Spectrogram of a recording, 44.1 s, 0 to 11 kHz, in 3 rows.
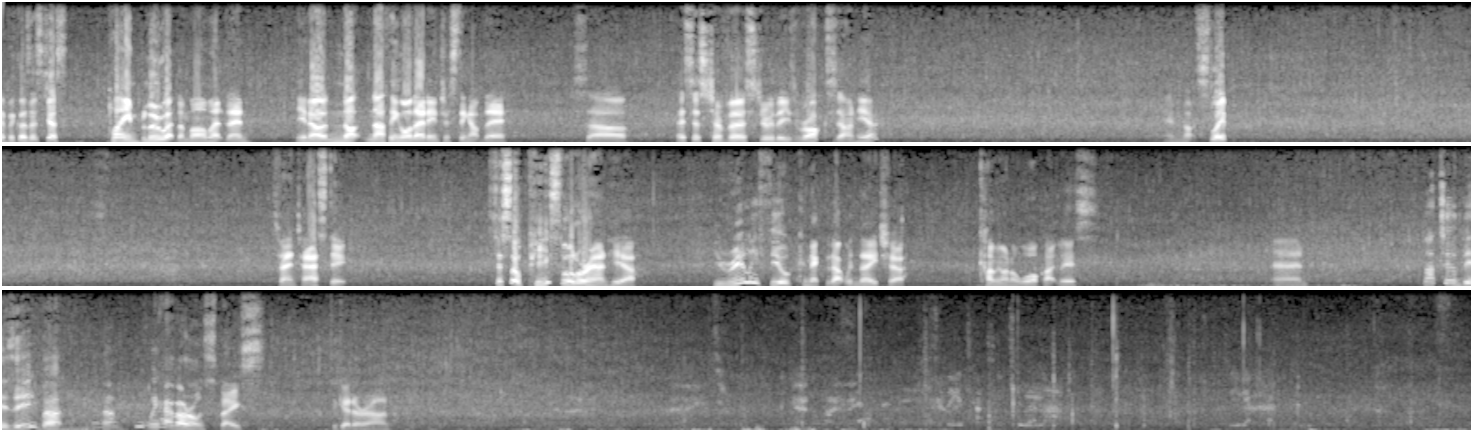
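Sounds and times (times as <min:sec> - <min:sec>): faint steady hiss: 0:00.0 - 0:44.0
stream rushing over rocks: 0:00.0 - 0:44.0
wind buffeting microphone: 0:26.0 - 0:28.4, 0:29.6 - 0:30.9, 0:33.3 - 0:40.5, 0:41.3 - 0:44.0.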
